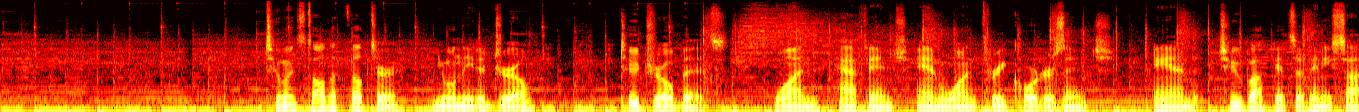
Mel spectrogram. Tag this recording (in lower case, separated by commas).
speech, music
